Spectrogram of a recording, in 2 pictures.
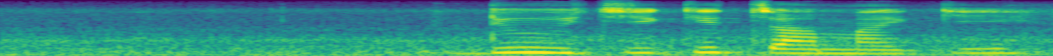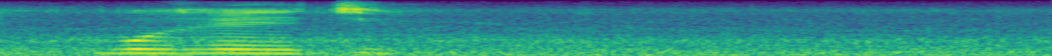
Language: Northern Sotho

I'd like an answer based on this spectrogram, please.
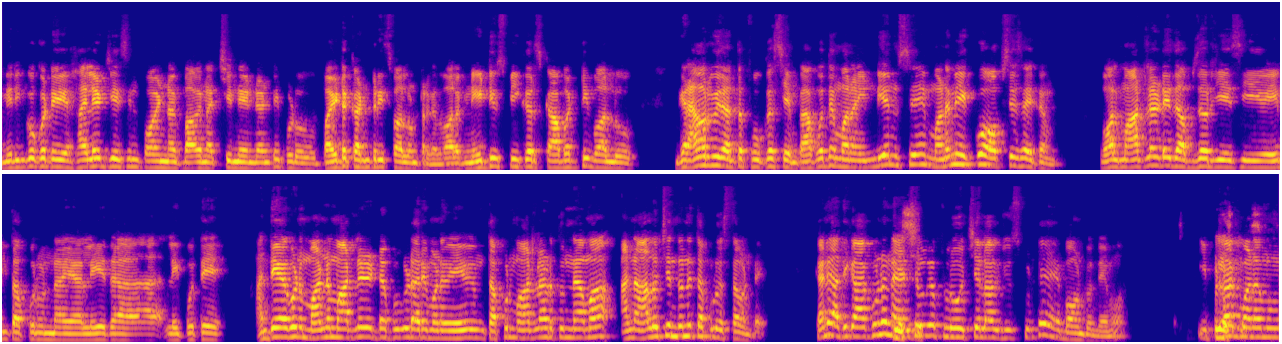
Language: Telugu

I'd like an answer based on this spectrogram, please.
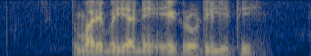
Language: Hindi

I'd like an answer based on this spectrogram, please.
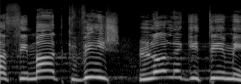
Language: Hebrew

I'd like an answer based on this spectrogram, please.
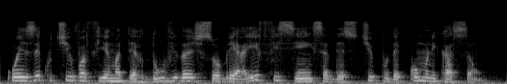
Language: Portuguese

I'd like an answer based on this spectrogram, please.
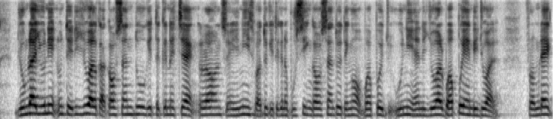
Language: Malay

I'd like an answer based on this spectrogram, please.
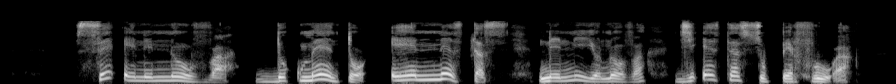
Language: Esperanto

